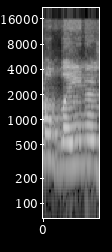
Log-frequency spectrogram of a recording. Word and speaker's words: Elena: is totally fine but I'm Elena that's how you say my name it's one of those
